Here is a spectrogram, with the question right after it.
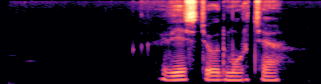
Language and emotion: Russian, neutral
